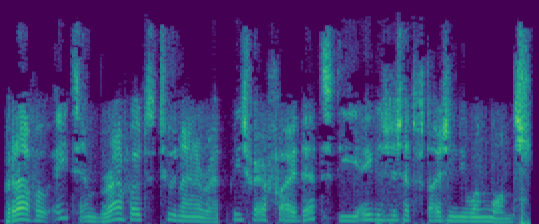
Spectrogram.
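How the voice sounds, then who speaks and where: A man makes pilot calls over air traffic control radio. His voice is raspy and on the higher side, in clipped phrases. The channel sounds dull and boxed-in. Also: brisk, darkish tone, dry recording. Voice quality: gravelly, husky. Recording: dull, dry radio audio.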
